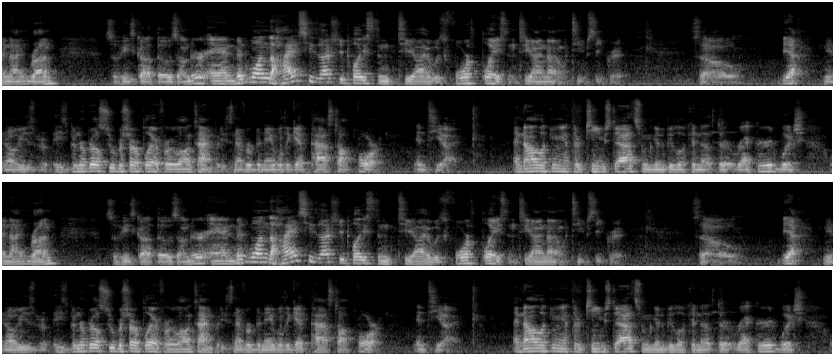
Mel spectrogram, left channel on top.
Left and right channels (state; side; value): normal; both; correlation 0.69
